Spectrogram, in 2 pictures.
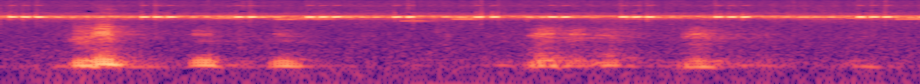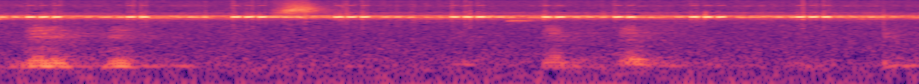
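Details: Frogs in a backwater chorus give short, deep grunts in loose groups of two or three, repeating through the clip, set against an unbroken shrill insect trill and a soft low hum.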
